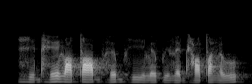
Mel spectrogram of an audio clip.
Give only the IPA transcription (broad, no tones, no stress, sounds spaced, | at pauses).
ɦ i dʱ e l e tˤ o bʱ ɘ bʱ iː l ɘ p i ð ɛ dʱ i tˤ ɨ ð u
